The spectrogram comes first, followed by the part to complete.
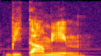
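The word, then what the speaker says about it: ビタミン: a small i, but in most loanwords it’s pronounced as a b, because that’s easier for the Japanese. So, bitamin.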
